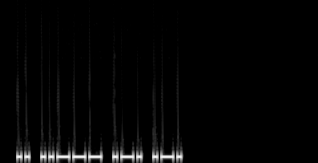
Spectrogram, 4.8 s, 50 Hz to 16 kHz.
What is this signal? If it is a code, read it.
Morse code, heard as a keyed tone, about 20 wpm, 700 Hz. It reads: I2RR
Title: DXCC-100 Call Signs - 4 Characters - 20wpm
